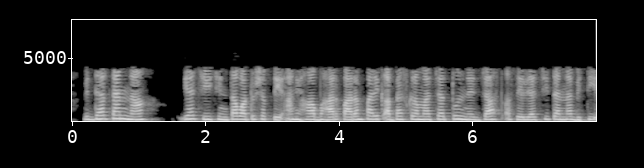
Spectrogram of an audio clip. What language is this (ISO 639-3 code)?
mar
